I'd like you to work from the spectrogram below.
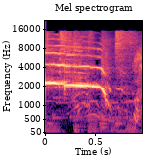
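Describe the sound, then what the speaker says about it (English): An audience member at a stage magic show lets out a loud, close scream that holds a high pitch, then bends downward and trails off, all within a second. "Just give us your best scream there."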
